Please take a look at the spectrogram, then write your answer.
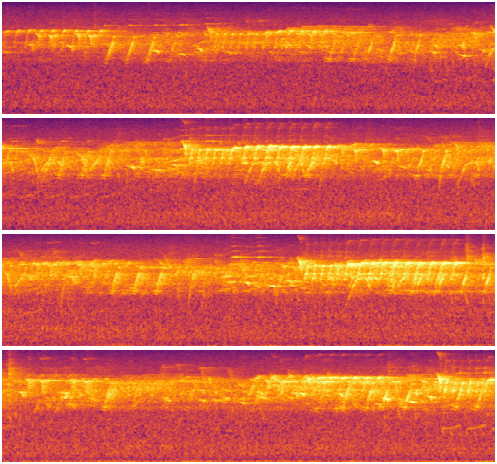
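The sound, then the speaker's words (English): Ambience recorded in the middle of an ancient forest, an island of biodiversity not run over by lava, filled with continuous birdsong, many birds chirping and trilling together in a steady chorus, swelling louder in a few stretches, with no voices. “So you get this ancient forest, really like an island of biodiversity. And so I went into the middle of this and, yeah, I hit record, and it was my first ever professional recording, and so it's really special to me.”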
